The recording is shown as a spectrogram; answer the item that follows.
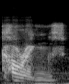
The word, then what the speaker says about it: Cockering: club and now this one's called corings it's spelled slightly differently to corings but it is called cory we can't say on the radio how it's spelled well i can it is an actual english word yeah it's it's not it's not what it is it's actually spelled c-o-c-k-e-r-i-n-g and and the the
